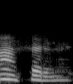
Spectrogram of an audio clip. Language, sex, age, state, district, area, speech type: Kannada, female, 30-45, Karnataka, Vijayanagara, rural, conversation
